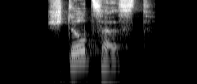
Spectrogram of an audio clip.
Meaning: second-person singular subjunctive I of stürzen
- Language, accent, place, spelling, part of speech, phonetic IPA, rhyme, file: German, Germany, Berlin, stürzest, verb, [ˈʃtʏʁt͡səst], -ʏʁt͡səst, De-stürzest.ogg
